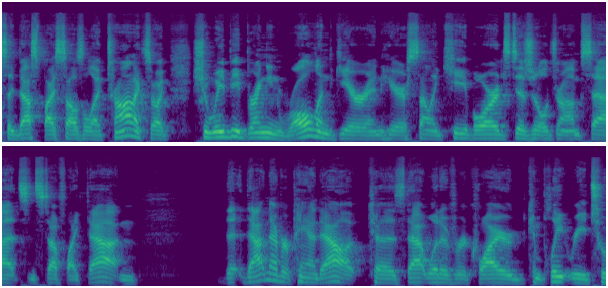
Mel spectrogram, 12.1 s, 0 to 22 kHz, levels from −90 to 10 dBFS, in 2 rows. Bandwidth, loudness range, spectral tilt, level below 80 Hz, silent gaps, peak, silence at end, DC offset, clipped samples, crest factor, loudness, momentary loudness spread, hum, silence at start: 16 kHz; 4 LU; -2.5 dB/octave; -74 dBFS; 7.91-8.20 s; -12 dBFS; 0 s; under 0.1%; under 0.1%; 18 dB; -27 LUFS; 8 LU; none; 0 s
